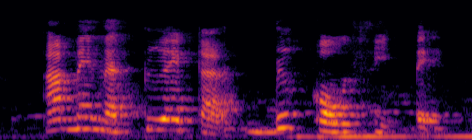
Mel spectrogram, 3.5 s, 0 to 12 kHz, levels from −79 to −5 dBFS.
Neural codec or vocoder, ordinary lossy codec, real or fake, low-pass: codec, 16 kHz, 4 kbps, X-Codec, HuBERT features, trained on balanced general audio; AAC, 48 kbps; fake; 7.2 kHz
